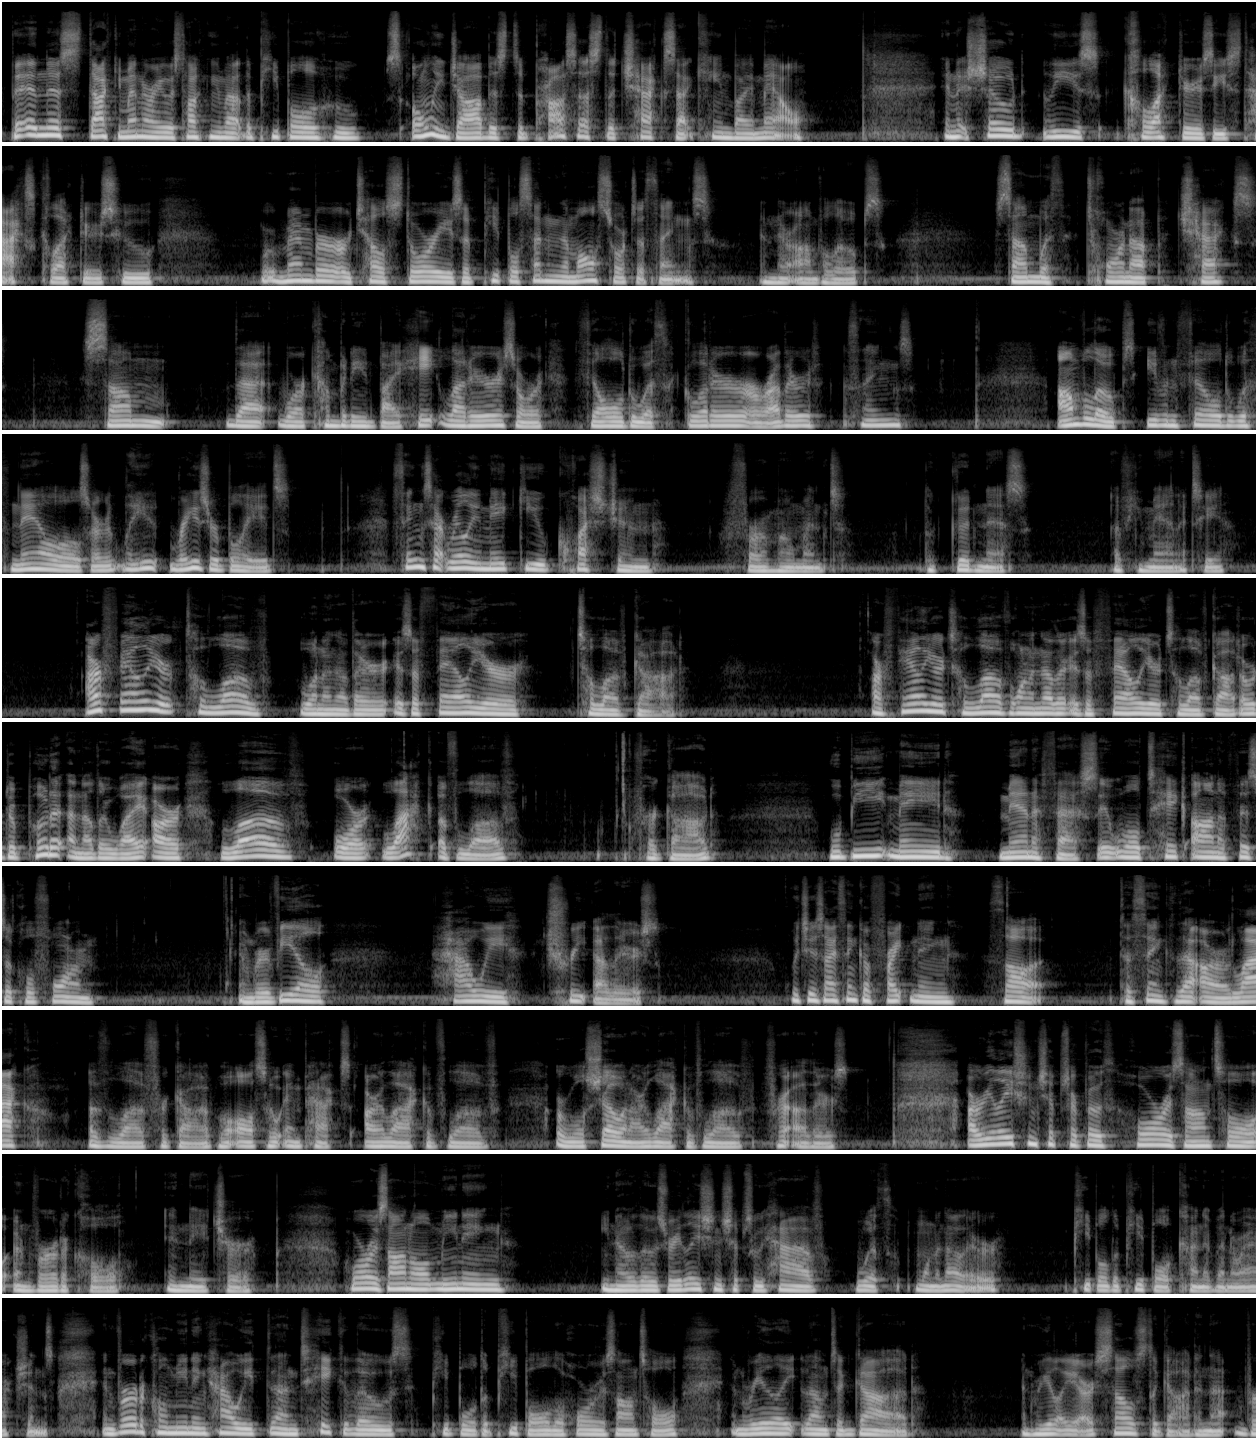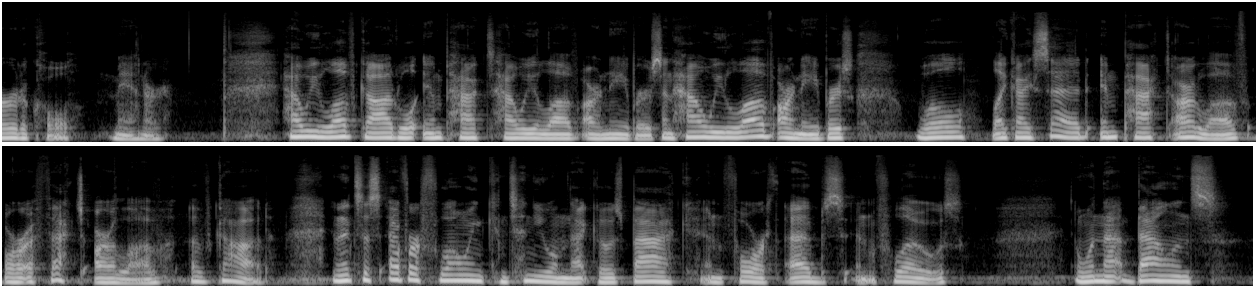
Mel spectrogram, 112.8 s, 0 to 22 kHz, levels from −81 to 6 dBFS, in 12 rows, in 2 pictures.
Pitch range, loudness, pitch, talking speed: 120-150 Hz, -19 LUFS, 130 Hz, 145 wpm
